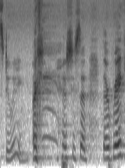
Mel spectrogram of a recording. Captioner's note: chuckle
